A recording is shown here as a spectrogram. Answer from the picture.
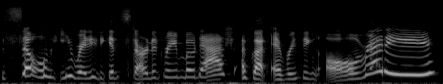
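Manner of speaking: high, loud, eager voice; eager Pinkie. A narrator's reading. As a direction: rush it out, bursting to start. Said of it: "the pink pony said".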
